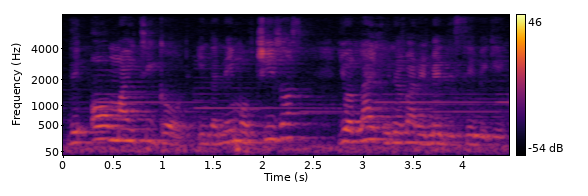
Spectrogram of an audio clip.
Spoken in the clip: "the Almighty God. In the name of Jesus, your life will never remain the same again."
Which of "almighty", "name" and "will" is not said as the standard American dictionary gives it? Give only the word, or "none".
none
